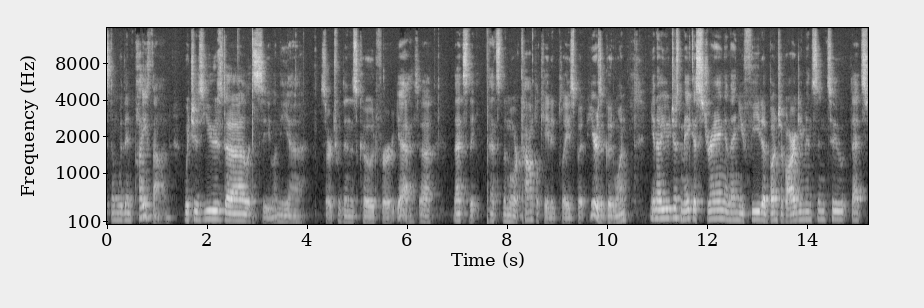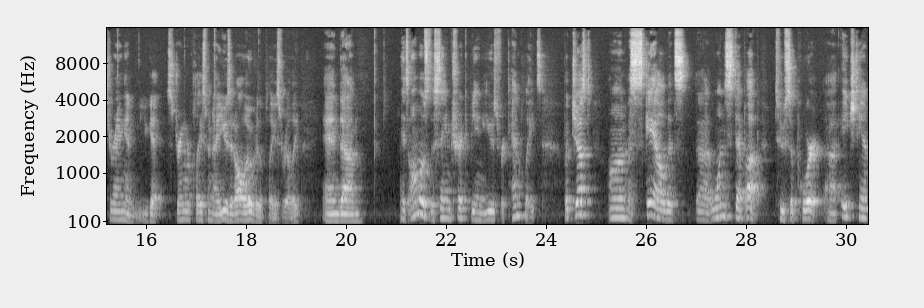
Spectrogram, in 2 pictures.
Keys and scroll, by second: 2.5 Escape, 2.9-4.3 typing, 6.6 Return, 7.6 n, 9.8 Right, 10.5 Left, 11.4 Right, 12.9 Right, 15.9 Left, 17.4 n.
